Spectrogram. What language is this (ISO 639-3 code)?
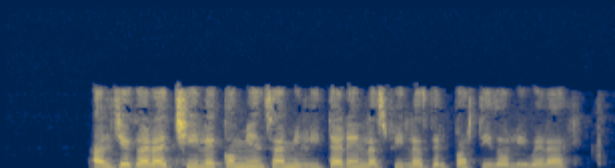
spa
